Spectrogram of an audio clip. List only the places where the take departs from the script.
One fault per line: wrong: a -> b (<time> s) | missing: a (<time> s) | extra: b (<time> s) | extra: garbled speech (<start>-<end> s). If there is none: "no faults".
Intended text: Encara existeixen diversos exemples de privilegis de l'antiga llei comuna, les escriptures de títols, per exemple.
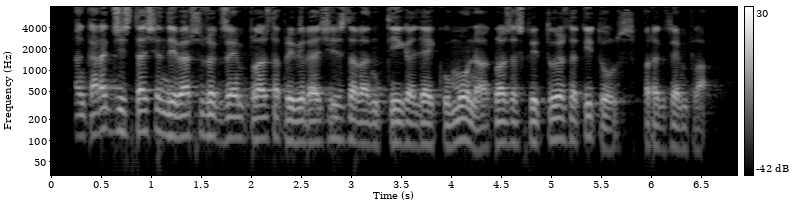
no faults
